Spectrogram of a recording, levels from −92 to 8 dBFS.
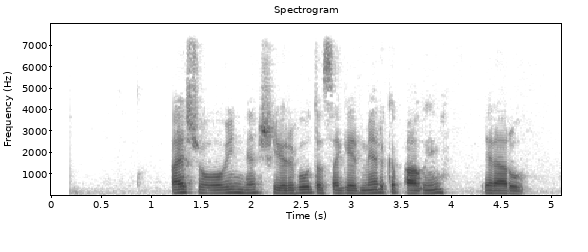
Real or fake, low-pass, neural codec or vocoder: fake; 7.2 kHz; codec, 24 kHz, 0.9 kbps, WavTokenizer, medium speech release version 1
